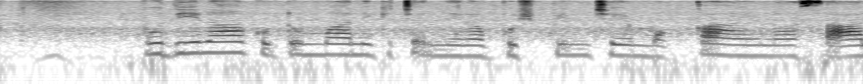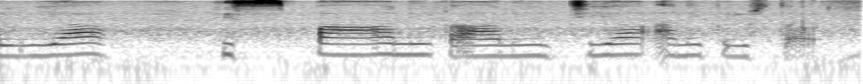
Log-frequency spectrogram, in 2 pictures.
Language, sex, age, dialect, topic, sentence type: Telugu, female, 25-30, Central/Coastal, agriculture, statement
